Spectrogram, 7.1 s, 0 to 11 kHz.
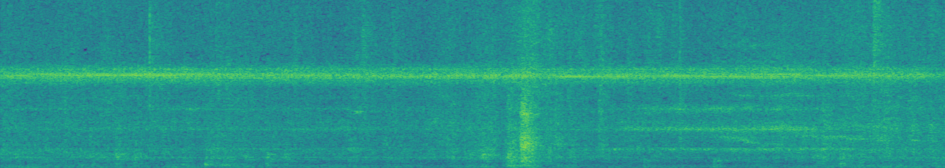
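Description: Running noise of an E8 series Shinkansen train heard from inside a passenger car: a steady rolling rumble with a thin high whine over it. There is one sharp, loud knock about four seconds in, and faint higher squealing tones near the end.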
